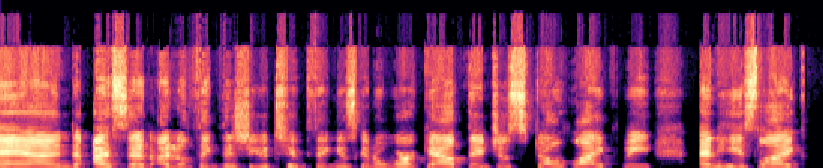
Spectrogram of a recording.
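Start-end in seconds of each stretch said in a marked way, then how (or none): 1.1-4.4 mock upset, high, tearful crying voice. Retelling a voice call from the first month: imitating own past crying. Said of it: "and I was crying, crying, crying".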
